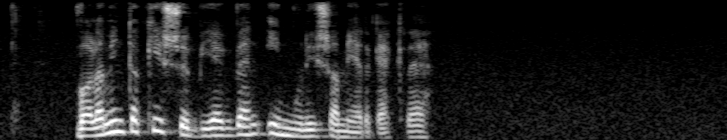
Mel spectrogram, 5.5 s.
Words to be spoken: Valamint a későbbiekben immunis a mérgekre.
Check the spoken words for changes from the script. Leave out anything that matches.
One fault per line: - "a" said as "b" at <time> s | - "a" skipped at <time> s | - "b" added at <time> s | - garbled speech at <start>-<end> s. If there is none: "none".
none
